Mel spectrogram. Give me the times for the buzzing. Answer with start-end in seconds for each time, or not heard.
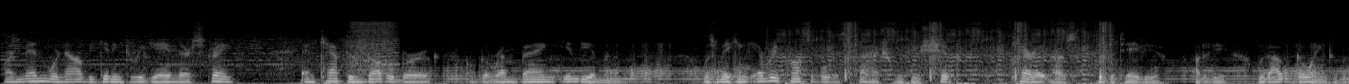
0.0-13.4.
